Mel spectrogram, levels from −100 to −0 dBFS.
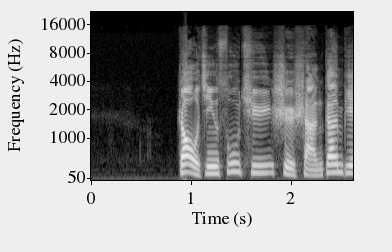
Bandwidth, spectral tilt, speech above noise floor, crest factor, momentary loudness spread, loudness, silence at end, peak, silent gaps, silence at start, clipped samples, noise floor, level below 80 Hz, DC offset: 15 kHz; -5 dB/octave; 51 dB; 18 dB; 7 LU; -16 LUFS; 0 s; 0 dBFS; none; 0.9 s; under 0.1%; -67 dBFS; -64 dBFS; under 0.1%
